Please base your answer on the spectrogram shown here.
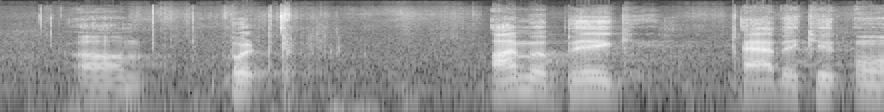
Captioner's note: none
